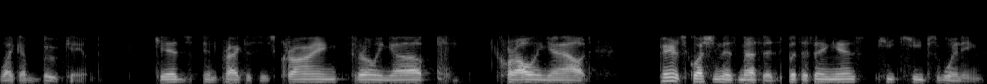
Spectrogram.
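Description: From start to finish the speech passes through the G.723.1 codec and is heavily damaged by it. Nothing survives outside a band of roughly 150 Hz to 3.7 kHz, and the density of detail fits the 6.3 kbit/s mode. The codec models the voice in 30 ms frames at a low bitrate, so the tone comes out muffled and hoarse. Consonants are smeared because the model cannot track fast changes within each frame.

At 0.39 to 0.43 s, just after "like a", there is VoIP packet loss concealed by the speech codec. The gap fits one 30 ms frame. The decoder fills it by carrying forward its last pitch and filter settings at reduced gain, so the speech briefly turns into a weak, stretched buzzy tone or coloured noise. The same thing happens at 7.73 to 7.79 s, between "question his" and "but the thing is". Here too a single concealed frame leaves the voice thin and distorted for a short stretch before it recovers.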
